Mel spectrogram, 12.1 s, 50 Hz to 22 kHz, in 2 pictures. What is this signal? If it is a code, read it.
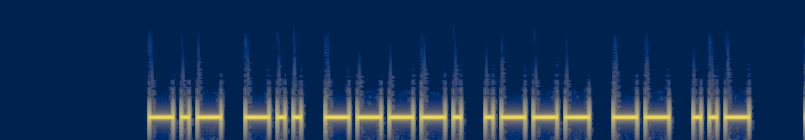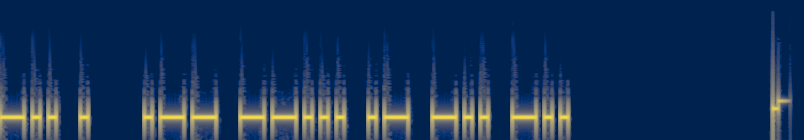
Morse code, heard as a keyed tone, about 20 wpm, 700 Hz. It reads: KD9JMU DE W7ADD
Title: USA Callsign DE Callsign 20wpm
